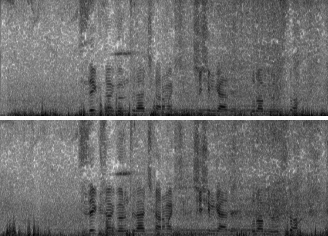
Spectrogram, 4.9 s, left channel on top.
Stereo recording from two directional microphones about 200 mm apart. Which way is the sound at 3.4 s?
65° left (ahead or behind).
